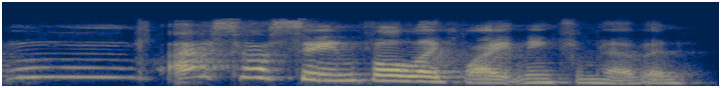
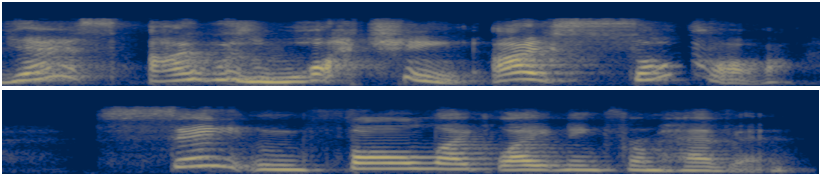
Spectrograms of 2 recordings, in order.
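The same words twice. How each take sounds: First: Weird detached reply. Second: Jesus celebrating with his disciples; celebrating reply. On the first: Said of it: "how weird would it be". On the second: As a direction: share their joy, yes I saw it. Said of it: "He was celebrating with him". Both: Retold or imitated.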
